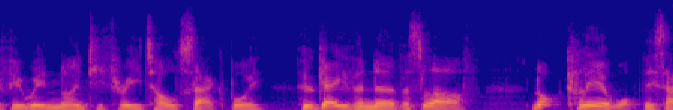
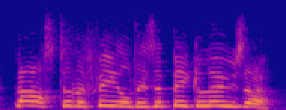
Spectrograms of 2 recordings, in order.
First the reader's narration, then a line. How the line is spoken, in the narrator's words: cackling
